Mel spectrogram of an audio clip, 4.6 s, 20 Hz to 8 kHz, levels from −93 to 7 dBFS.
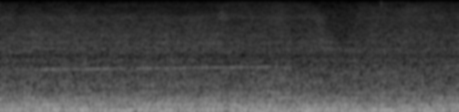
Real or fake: fake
